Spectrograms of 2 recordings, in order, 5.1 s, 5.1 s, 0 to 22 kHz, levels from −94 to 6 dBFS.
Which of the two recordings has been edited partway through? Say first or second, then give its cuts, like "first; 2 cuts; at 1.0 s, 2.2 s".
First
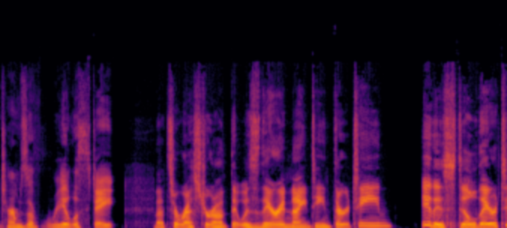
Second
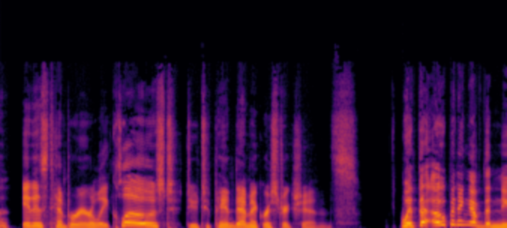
first; 1 cut; at 1.5 s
